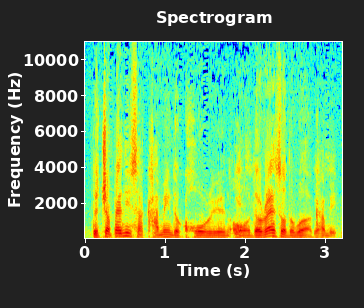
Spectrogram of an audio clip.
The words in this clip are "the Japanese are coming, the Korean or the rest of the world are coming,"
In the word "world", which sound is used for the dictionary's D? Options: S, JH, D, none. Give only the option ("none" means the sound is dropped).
none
